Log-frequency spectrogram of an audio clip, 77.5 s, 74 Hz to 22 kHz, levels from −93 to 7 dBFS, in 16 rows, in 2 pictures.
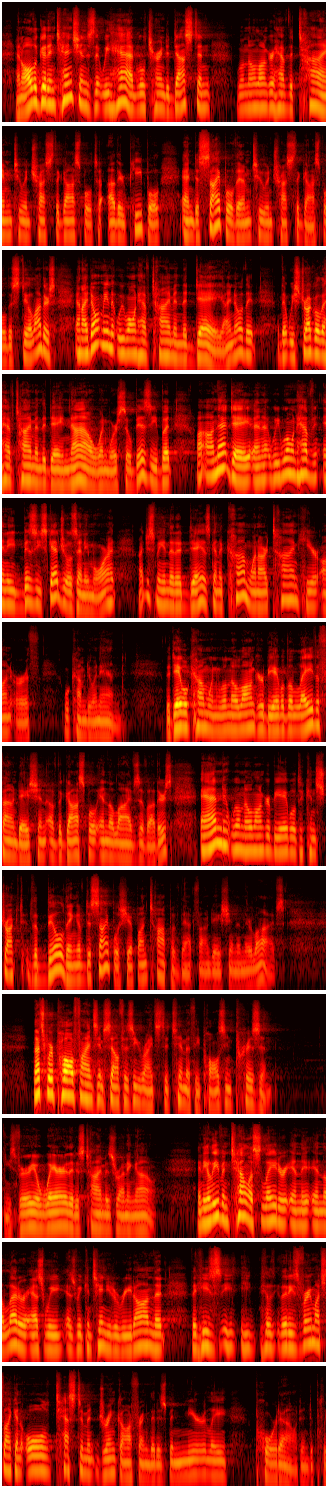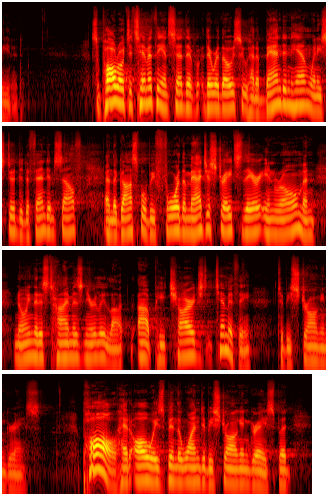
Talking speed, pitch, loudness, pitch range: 205 wpm, 140 Hz, -34 LUFS, 125-155 Hz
